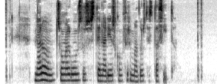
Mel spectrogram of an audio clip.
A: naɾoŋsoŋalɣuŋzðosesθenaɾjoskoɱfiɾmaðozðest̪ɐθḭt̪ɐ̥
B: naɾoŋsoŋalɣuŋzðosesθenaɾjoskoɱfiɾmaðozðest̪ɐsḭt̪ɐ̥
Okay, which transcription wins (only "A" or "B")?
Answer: A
